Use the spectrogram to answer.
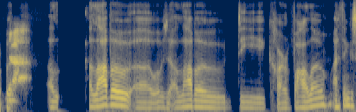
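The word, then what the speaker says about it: Olavo de Carvalho: Olavo di Carvalho, I think is how you pronounce his name. Yeah. Are you right on chat? What is that? Are you right? Wait. It's Olavo di Carvalho.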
